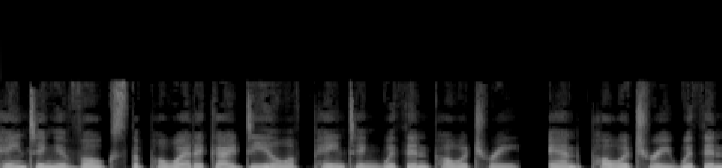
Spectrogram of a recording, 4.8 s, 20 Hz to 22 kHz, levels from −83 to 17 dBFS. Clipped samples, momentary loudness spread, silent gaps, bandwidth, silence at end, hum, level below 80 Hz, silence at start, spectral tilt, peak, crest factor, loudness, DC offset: under 0.1%; 4 LU; 3.48-3.64 s; 12 kHz; 0 s; none; -54 dBFS; 0 s; -6.5 dB/octave; -10 dBFS; 14 dB; -24 LUFS; under 0.1%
